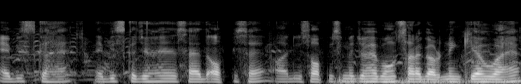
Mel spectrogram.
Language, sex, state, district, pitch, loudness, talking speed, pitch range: Hindi, male, Chhattisgarh, Rajnandgaon, 130 Hz, -19 LUFS, 240 wpm, 125-135 Hz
